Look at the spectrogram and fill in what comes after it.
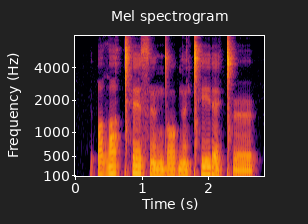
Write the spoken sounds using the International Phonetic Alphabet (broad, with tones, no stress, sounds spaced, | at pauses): ʔ ə˨ ðˤ ɛ˦ ǀʰ ɛ˦ s ə̃˨ n d ɔ˨ ɡ ə̃˨ ǀʰ e˦ ɾ ɛ˨ ǀʰ ə˞˦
